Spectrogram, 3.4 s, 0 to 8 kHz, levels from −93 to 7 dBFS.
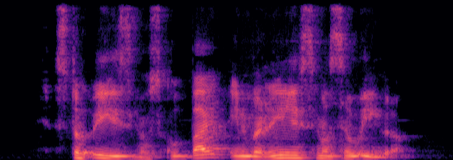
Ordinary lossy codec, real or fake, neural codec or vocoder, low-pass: none; fake; codec, 16 kHz, 2 kbps, FunCodec, trained on LibriTTS, 25 frames a second; none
